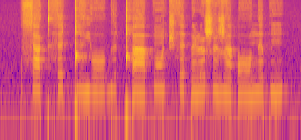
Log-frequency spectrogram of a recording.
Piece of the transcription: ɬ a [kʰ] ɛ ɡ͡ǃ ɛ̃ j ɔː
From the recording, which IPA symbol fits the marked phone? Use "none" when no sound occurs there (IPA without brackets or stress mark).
kʰ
